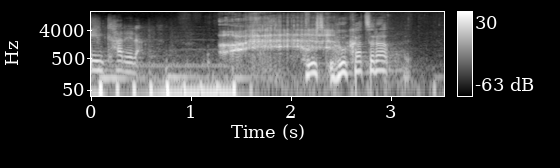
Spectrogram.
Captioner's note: Katya hoots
